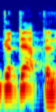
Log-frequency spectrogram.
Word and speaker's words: Gedeptin: We've successfully completed phase 1 and a phase 1/2 trial, but this will be a phase 2 trial combining Gedeptin, you did pronounce it correctly, in combination with Keytruda, which is known as an immune checkpoint inhibitor.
